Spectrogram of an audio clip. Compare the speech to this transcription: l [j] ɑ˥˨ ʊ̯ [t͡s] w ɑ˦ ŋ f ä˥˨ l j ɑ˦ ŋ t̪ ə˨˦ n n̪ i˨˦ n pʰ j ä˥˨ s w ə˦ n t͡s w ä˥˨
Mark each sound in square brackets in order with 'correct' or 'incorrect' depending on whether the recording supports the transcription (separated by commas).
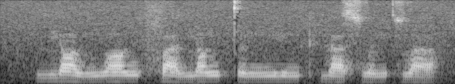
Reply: correct, incorrect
